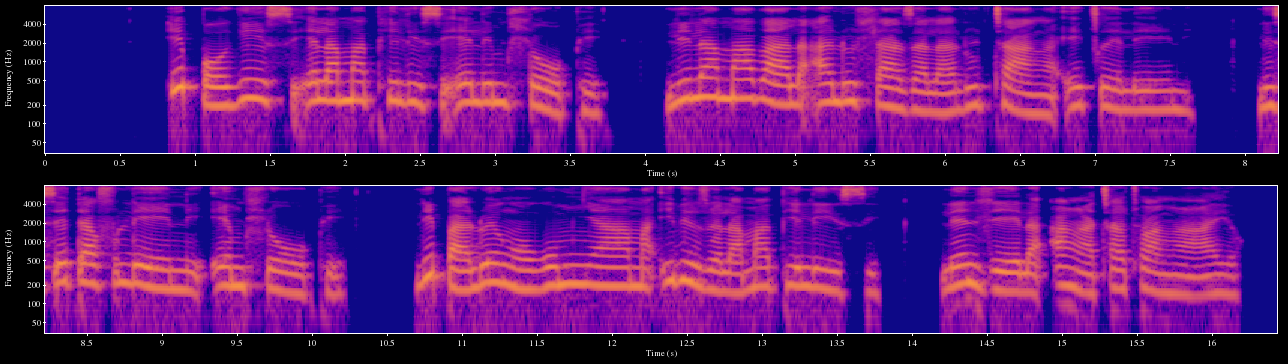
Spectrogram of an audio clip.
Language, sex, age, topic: North Ndebele, male, 36-49, health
